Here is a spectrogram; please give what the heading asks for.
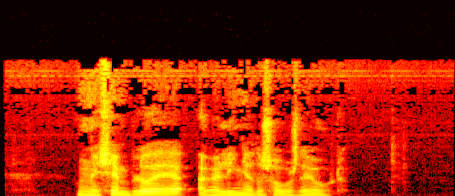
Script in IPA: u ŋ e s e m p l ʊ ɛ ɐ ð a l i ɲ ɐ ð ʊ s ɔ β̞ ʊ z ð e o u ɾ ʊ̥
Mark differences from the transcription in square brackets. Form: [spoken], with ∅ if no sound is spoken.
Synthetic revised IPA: u ŋ e [ʃ] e m p l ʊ ɛ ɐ [ɣ] a l i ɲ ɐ ð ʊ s ɔ β̞ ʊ z ð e o [w] ɾ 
